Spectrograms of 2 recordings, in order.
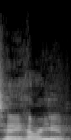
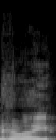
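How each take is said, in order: First: Breezy American greeting; light American lilt; American accent. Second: Said in the usual way. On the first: Real, not acted. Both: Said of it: "Don't know why that was American".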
